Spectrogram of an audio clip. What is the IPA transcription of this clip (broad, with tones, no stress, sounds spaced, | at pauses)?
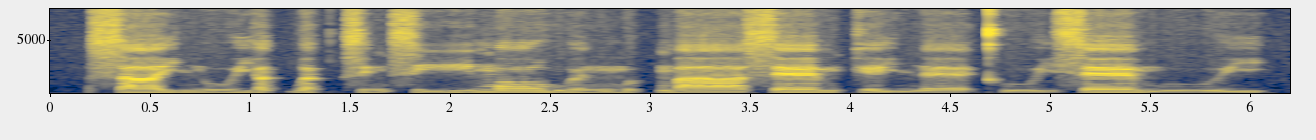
s aː˧ j n̪ uː˨˧ j ɐ˥ k̚ w ɐ˨˥ k̚ t͡s ɪ˨ ŋ s iː˨˥ m ɔː˥ w ɵ˨ n m ʊ˨˥ k̚ m aː˨ s ɛː˧ m k e˨ j n̪ ɛː˨˩ kʰ uː˨˩ j s ɛː˥ m uː˨˧ j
